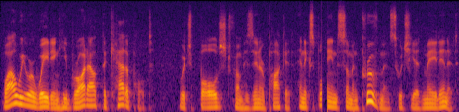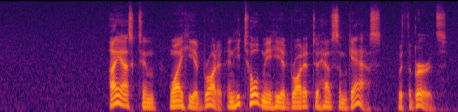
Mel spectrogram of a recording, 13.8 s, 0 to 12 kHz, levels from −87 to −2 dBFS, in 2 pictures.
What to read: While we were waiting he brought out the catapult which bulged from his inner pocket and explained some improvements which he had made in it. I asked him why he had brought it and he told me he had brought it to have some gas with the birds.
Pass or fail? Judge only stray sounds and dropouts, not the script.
fail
